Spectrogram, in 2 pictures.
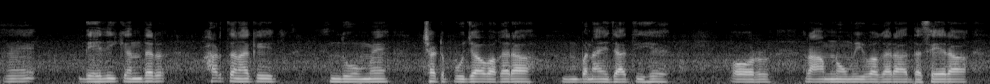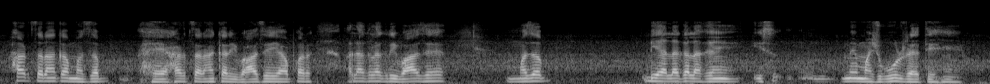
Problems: constant background noise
